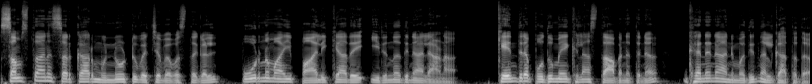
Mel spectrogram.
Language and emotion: Malayalam, neutral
